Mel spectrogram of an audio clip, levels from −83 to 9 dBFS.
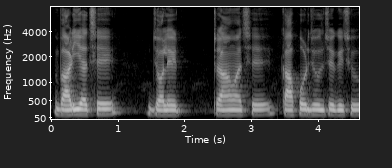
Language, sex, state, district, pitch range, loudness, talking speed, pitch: Bengali, male, West Bengal, Paschim Medinipur, 125-135 Hz, -21 LUFS, 105 wpm, 130 Hz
